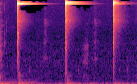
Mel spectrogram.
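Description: A fake silver proof coin is whacked three times in a Money Metals Pocket Pinger coin tester, giving three short, high, thin pings that die away quickly. Its ping is nothing like the ring of real silver, and it is judged fake.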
